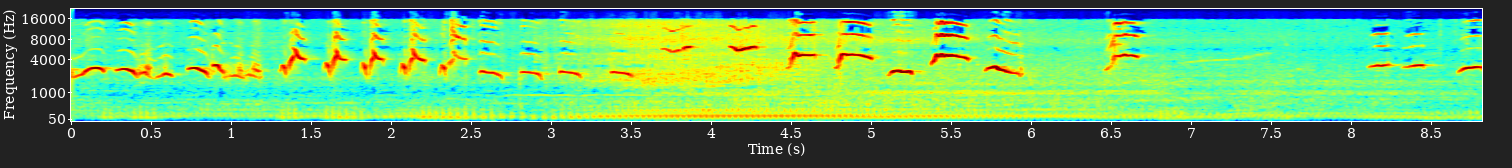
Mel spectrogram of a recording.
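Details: White-rumped shama (kacer) song for provoking a kacer to sing and open its tail: a rapid series of sharp rising whistles, a pause with low rumbling noise, then scattered loud up-slurred notes.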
